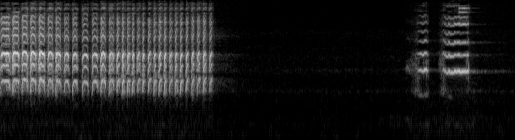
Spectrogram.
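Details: Prinia lure call known as prenjak kejepit, played for bird trapping: a rapid buzzy chattering burst of densely repeated harsh notes lasting two seconds, a silent pause, then two short rasping notes.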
